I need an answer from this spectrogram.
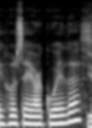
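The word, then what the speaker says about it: José Argüelles: And this is by, I hope I'm pronouncing his name correctly, José Arguelles. – Yes.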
